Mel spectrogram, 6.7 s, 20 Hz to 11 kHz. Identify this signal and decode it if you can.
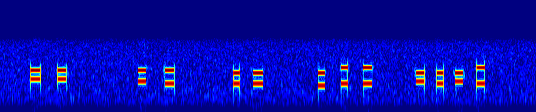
DTMF, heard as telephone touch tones, dialled by hand, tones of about 100 ms. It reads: 00 85 44 166 7476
